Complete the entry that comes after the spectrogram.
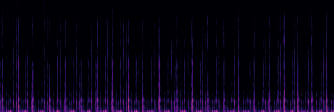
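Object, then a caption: Small plastic cup. An empty, small, hollow white plastic cup is held in both hands while fingertips tap and scratch its sides. The result is a fast, uneven stream of dull, low, hollow thumps with light clicky scratches, about three a second, each dying away almost instantly with no ring.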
